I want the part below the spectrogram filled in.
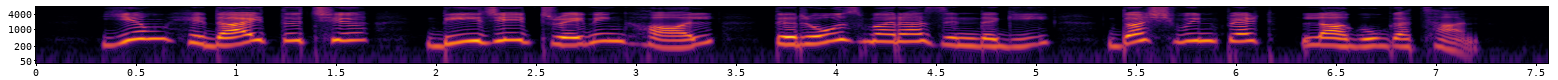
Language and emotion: Kashmiri, neutral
